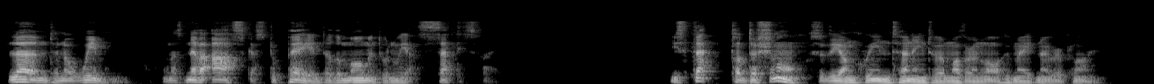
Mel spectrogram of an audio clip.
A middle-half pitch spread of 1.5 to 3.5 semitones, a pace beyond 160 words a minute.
Yes: narrow, 2.5 semitones; average, 180 wpm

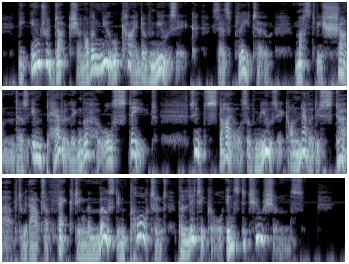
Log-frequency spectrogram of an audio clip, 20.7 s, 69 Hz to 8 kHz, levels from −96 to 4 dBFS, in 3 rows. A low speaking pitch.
No: high, 215 Hz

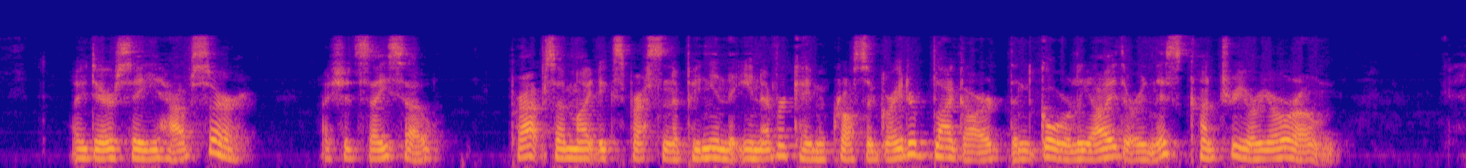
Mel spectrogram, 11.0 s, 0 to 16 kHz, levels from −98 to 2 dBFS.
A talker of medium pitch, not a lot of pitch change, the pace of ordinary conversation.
Yes: medium, 150 Hz; narrow, 2.0 semitones; average, 180 wpm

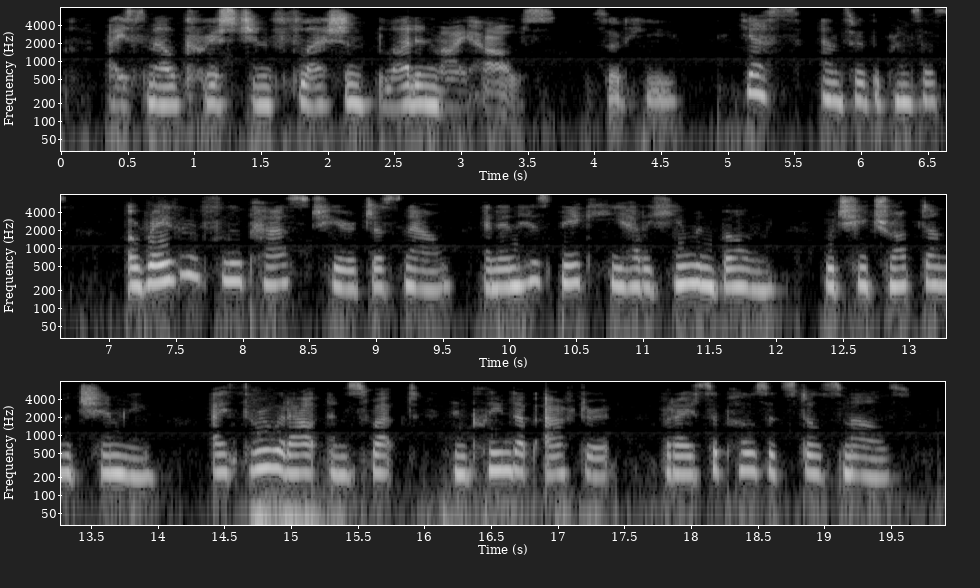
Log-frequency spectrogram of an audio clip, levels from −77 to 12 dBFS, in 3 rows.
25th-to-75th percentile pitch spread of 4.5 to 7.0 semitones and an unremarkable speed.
No: average, 2.9 semitones; average, 165 wpm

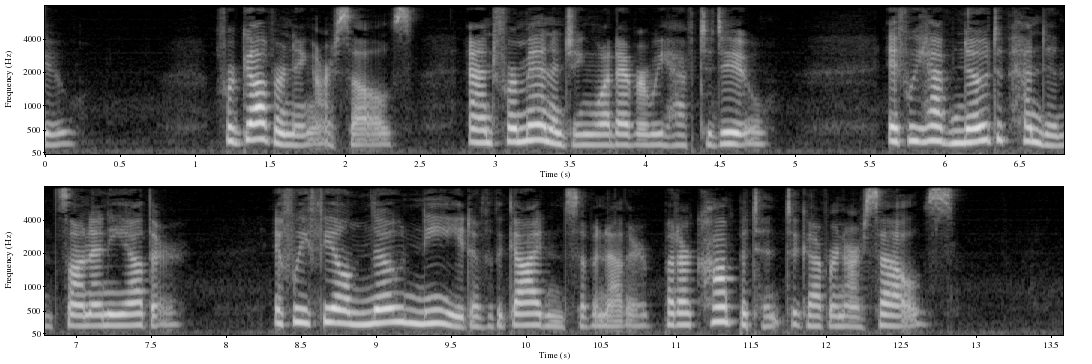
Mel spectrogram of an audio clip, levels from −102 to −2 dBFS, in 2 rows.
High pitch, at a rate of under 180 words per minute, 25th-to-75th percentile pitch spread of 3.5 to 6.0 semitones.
Yes: high, 230 Hz; average, 170 wpm; average, 4.3 semitones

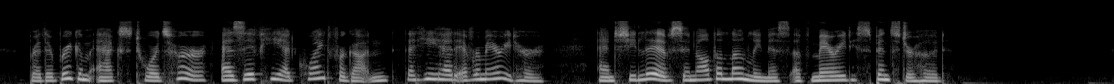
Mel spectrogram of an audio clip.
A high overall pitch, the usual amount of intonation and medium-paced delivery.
No: high, 200 Hz; wide, 5.7 semitones; average, 150 wpm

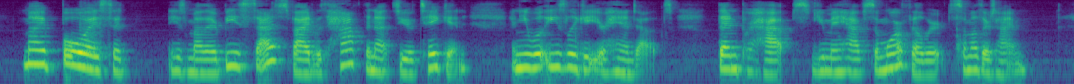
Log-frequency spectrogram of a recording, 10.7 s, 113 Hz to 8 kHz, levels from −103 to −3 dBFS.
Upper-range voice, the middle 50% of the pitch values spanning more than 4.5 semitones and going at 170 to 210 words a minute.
Yes: high, 235 Hz; average, 5.1 semitones; average, 185 wpm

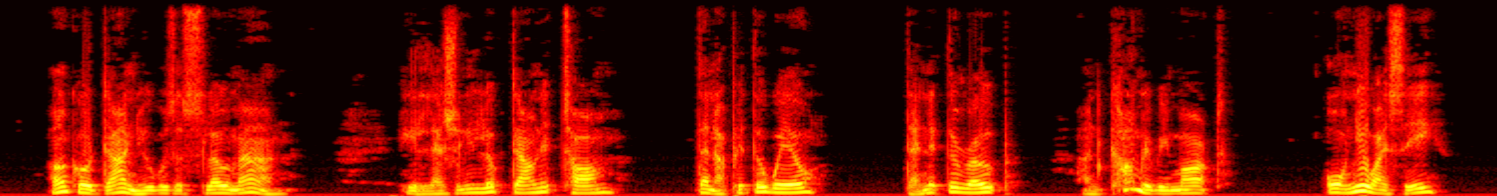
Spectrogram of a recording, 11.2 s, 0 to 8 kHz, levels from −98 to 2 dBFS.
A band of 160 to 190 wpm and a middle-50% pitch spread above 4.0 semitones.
No: average, 150 wpm; average, 4.4 semitones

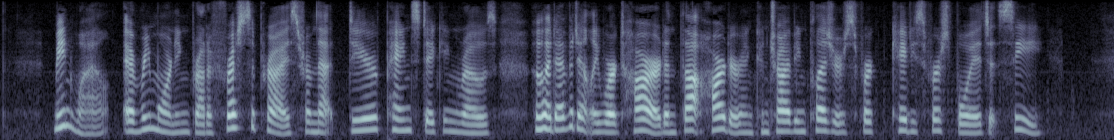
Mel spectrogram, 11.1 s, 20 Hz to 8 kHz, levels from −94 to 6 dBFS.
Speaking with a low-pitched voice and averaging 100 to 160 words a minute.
No: high, 215 Hz; average, 155 wpm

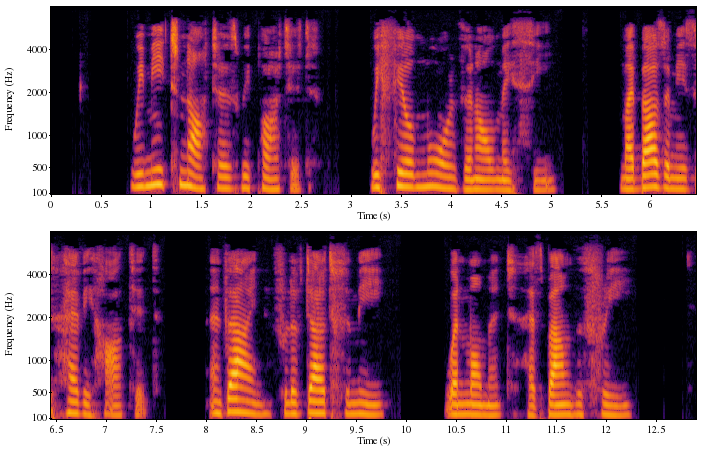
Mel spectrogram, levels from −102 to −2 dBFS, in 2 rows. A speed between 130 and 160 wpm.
Yes: average, 145 wpm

